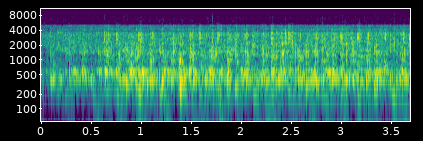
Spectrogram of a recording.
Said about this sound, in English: I built this pump especially for it. There's the pump switch, Ed. Here? Yeah. Turn it on and watch the ammeter.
